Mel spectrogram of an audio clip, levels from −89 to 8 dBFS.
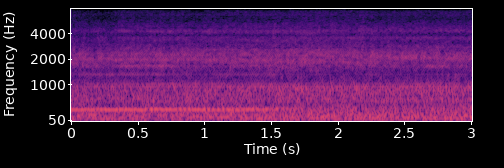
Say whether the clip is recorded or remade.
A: remade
